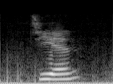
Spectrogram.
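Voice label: "jian" second tone, Mandarin Chinese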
